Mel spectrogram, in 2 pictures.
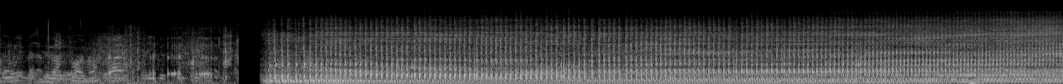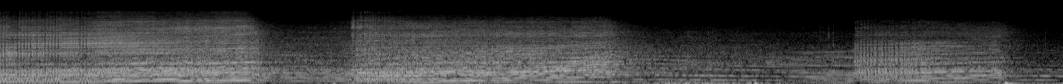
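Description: Motorized bicycles ridden fast, one handed to a rider named Edgar, give a loud continuous engine drone with revving pitch changes across most of the stretch, after a brief quieter start.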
